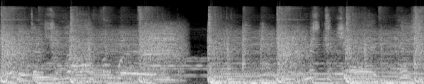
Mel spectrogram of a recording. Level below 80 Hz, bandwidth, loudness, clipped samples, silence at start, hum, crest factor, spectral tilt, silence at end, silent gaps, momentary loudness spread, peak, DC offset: -16 dBFS; 16.5 kHz; -10 LUFS; 0.3%; 0 s; none; 10 dB; -4.5 dB/octave; 0 s; none; 4 LU; 0 dBFS; under 0.1%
